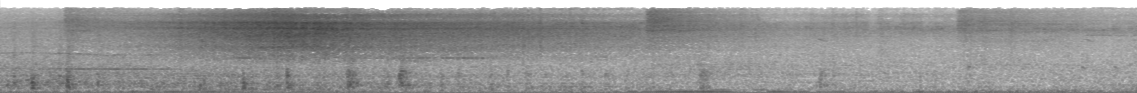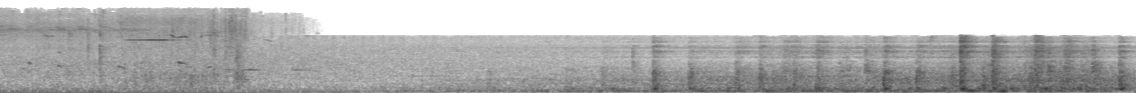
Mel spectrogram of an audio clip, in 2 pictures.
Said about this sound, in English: Ah, our train.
